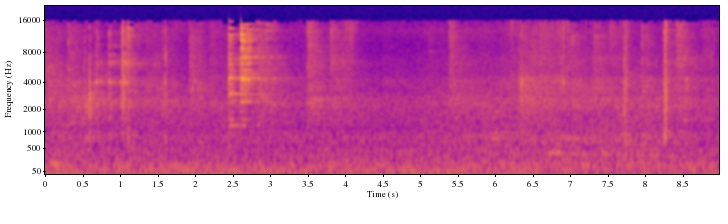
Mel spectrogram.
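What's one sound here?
Plastic and metal parts click and clatter as they are handled.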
